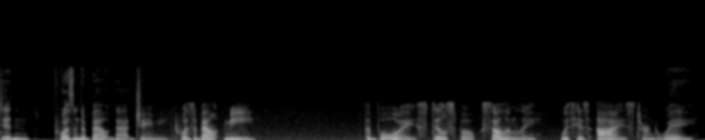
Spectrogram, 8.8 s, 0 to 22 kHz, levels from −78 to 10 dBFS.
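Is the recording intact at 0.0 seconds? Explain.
Yes, the speech is intact at 0.0 seconds, with no fault audible at that moment.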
